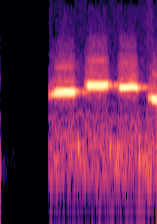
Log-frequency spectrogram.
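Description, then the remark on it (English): A person whistles a short four-note tune, each note steady and clear with brief gaps between them, the last note dropping slightly lower. No one speaks. “Do you want to hear my whistle story?”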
